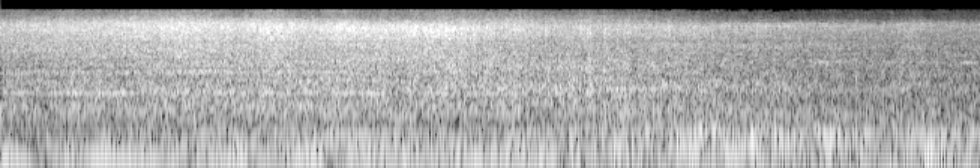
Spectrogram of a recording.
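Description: Bus engine running, a steady low hum under a loud rushing noise, the hum shifting a little about four seconds in.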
